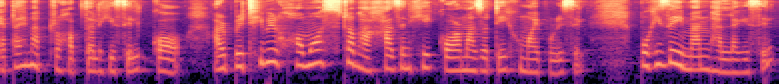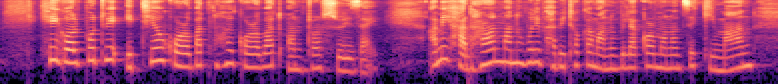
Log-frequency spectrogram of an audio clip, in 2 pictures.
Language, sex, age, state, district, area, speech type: Assamese, female, 30-45, Assam, Majuli, urban, spontaneous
